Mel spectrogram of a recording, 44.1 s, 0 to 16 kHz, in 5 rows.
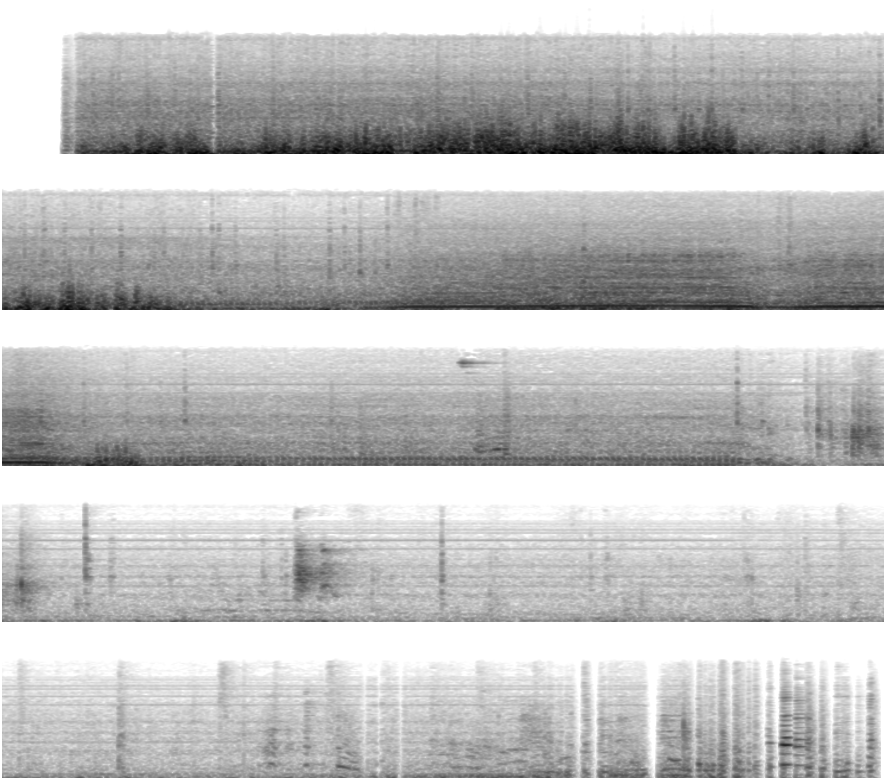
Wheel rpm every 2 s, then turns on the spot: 0, 0, 0, 0, 0, 0, 0, 0, 0, 0, 0, 0, 0, 0, 0, 0, 0, 0, 0, 0, 0, 0.
none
